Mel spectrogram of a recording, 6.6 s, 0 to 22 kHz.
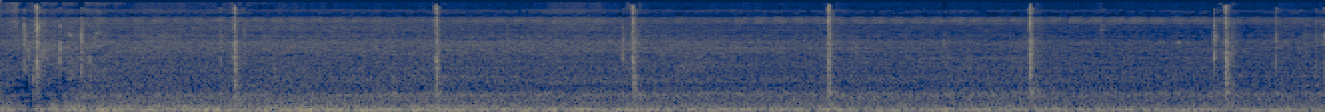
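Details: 2004/06 Mercedes CLK C209 / C-Class W203 with facelift interior: sharp, even dashboard ticks about once a second over quiet cabin hum, persisting after replacing both footwell actuators; flap actuator suspected, not confirmed.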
